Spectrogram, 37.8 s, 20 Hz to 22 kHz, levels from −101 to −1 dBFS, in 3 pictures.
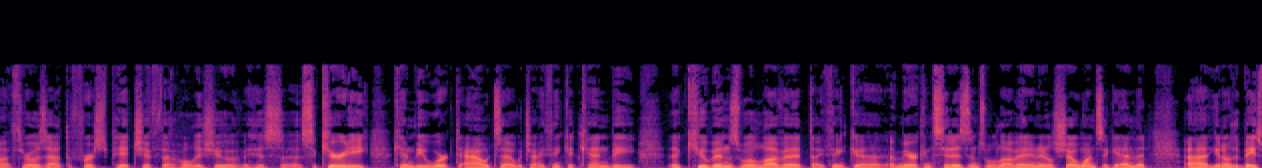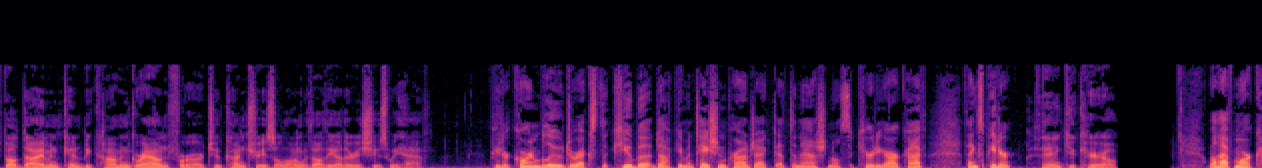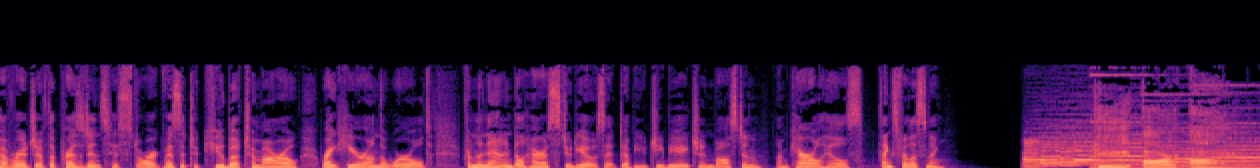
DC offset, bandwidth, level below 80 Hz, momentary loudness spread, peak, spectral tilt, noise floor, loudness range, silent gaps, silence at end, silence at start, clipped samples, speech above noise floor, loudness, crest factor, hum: under 0.1%; 13.5 kHz; -54 dBFS; 12 LU; -6 dBFS; -5.5 dB/octave; -81 dBFS; 7 LU; 23.80-24.33 s, 35.29-35.43 s; 0 s; 0 s; under 0.1%; 53 dB; -28 LUFS; 22 dB; none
